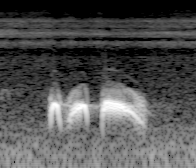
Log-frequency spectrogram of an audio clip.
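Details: Decoy spotted dove calling to draw in wild doves: one phrase of two clipped hooting notes followed by a drawn-out, gently falling coo, clear against a quiet background.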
